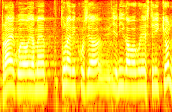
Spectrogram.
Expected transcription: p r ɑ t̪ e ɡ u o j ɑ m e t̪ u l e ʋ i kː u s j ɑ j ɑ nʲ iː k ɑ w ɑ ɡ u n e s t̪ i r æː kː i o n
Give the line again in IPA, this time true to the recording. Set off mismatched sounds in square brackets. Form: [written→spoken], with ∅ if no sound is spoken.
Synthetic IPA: p r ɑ [t̪→∅] e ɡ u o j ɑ m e t̪ u l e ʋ i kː u s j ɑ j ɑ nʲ iː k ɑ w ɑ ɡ u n e s t̪ i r [æː→iː] kː i o n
